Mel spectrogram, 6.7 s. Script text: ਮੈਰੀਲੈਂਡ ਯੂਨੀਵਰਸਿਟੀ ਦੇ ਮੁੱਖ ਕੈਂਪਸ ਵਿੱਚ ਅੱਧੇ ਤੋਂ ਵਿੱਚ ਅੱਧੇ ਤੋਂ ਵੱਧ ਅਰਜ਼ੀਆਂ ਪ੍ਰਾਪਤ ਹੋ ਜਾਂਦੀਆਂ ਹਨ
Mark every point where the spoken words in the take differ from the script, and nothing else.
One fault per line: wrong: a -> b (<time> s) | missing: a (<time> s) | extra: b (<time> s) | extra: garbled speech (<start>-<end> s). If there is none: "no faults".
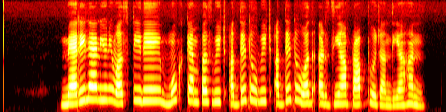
no faults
